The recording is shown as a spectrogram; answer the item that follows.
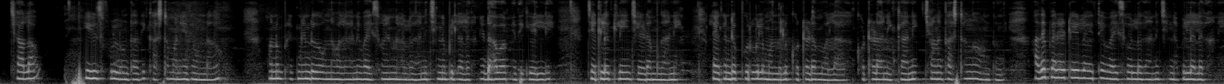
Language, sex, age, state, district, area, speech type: Telugu, female, 18-30, Andhra Pradesh, Sri Balaji, urban, spontaneous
